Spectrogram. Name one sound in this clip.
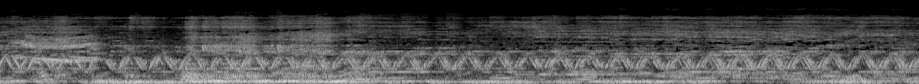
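Car engines rumble and rev loudly.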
